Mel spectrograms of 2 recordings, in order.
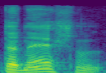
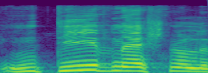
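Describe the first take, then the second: First: The T after the N is dropped. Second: The T after the N is clearly pronounced. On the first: The speaker calls it right. "ஆகையால் இந்த டி உச்சரிக்கப்படுவதில்லை" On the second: The speaker calls it wrong. "இன்டர்நேஷனல் என்று சொல்வதில்லை"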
